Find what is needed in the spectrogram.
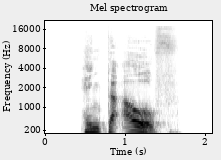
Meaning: inflection of aufhängen: 1. first/third-person singular preterite 2. first/third-person singular subjunctive II
- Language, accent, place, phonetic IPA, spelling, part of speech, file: German, Germany, Berlin, [ˌhɛŋtə ˈaʊ̯f], hängte auf, verb, De-hängte auf.ogg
